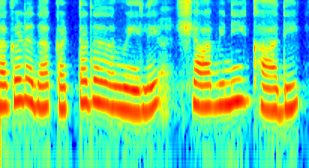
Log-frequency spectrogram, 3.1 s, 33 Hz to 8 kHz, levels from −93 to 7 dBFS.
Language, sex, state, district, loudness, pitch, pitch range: Kannada, female, Karnataka, Bidar, -11 LUFS, 250 Hz, 235-285 Hz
